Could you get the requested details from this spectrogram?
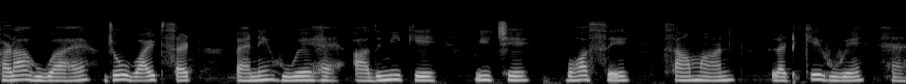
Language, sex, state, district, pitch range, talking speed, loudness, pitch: Hindi, female, Chhattisgarh, Jashpur, 180-205 Hz, 120 wpm, -25 LUFS, 190 Hz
